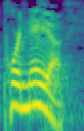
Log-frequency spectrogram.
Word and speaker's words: porneia: Now, the Greek word used here is pronounced porneia.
